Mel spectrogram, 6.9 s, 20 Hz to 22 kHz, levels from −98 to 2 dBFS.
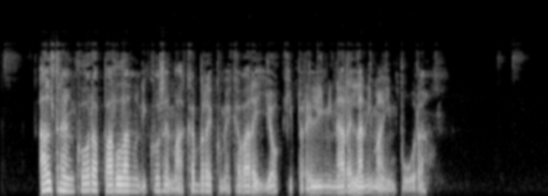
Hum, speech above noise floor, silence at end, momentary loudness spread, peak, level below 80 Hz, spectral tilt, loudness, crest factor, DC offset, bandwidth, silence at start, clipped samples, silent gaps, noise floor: none; 61 dB; 1.5 s; 10 LU; -2 dBFS; -56 dBFS; -6.5 dB/octave; -22 LUFS; 20 dB; under 0.1%; 9.2 kHz; 0.5 s; under 0.1%; none; -83 dBFS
